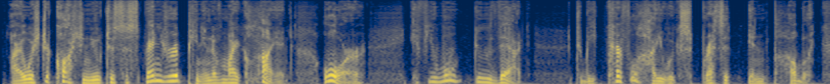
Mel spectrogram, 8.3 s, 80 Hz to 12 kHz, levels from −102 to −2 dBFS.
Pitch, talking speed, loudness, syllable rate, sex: 125 Hz, 195 wpm, -21 LUFS, 5.5 syllables/s, male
